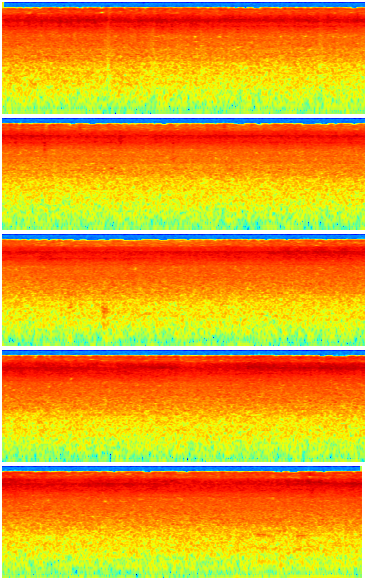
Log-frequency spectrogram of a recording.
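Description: Chopped tomatoes sizzling steadily in a hot frying pan.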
